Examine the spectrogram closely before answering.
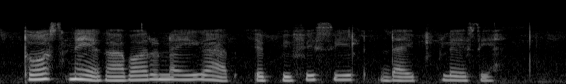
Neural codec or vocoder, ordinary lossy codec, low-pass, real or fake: none; none; 7.2 kHz; real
